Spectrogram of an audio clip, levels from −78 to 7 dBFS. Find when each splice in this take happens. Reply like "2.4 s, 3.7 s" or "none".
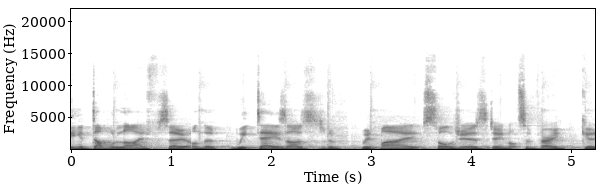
1.2 s, 4.1 s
